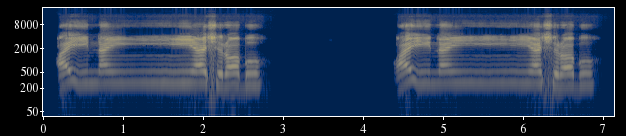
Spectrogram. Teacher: दो अल्फाज अगेन आए हुए हैं, आइनन और यशरबू, आइनन यशरबू। तो आइनन का नन का नून जो है हम या में मिला देंगे, इदगाम कर देंगे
